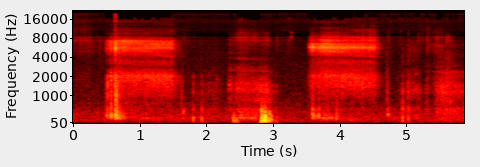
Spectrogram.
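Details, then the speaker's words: Vaporesso XROS Mini pod cartridge after a fix for bottom leaking, tested again after further standing: each puff a raspy, airy wheeze with slight crackle; owner thinks it hasn't fully dried and clears it with a few puffs at maximum power. "Well, what do I do in such cases, yes, sometimes there is this wheezing in the cartridge."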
